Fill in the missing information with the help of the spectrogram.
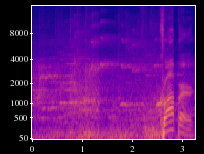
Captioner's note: crowd members shouting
